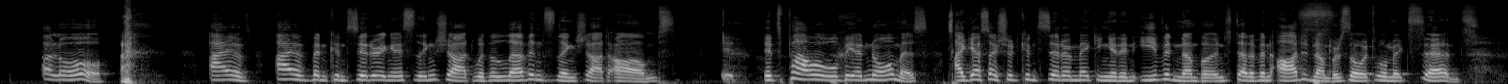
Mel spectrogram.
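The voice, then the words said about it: Exaggerated comic German accent. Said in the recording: “you're using your generic hilarious German accent as opposed to his completely different but equally hilarious German accent”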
